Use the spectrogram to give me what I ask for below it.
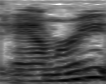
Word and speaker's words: Amery: So again, my name is Amery. If it helps you to remember it, it rhymes with Camry, like Toyota Camry.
